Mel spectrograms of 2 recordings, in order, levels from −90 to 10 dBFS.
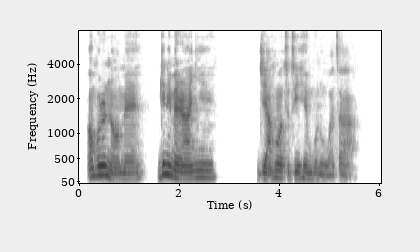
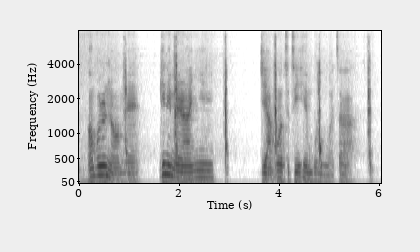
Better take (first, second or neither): first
